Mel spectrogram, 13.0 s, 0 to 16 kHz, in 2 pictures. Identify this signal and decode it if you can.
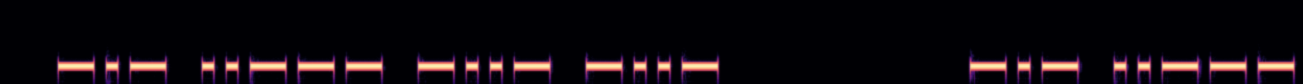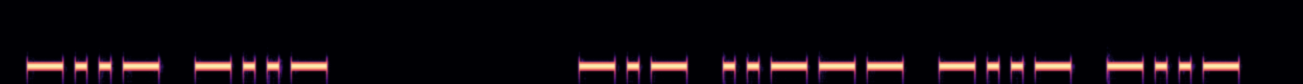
Morse code, heard as a keyed tone, about 20 wpm, 690 Hz. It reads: K2XX K2XX K2XX
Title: USA Call Signs - 4 Characters - Repeated 3x - 20wpm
